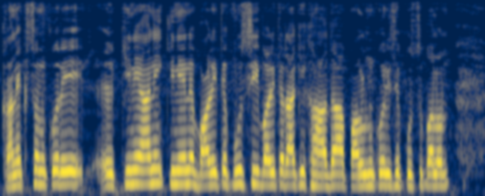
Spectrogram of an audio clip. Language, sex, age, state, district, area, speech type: Bengali, male, 18-30, West Bengal, Bankura, rural, spontaneous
